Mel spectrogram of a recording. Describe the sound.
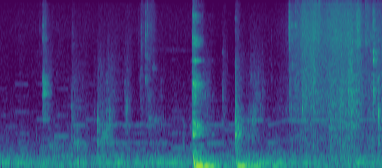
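Wine being sipped and tasted, heard as soft wet slurping and squishy mouth sounds, with a couple of louder bursts midway and a hissing airy draw toward the end.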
